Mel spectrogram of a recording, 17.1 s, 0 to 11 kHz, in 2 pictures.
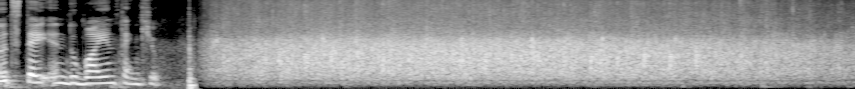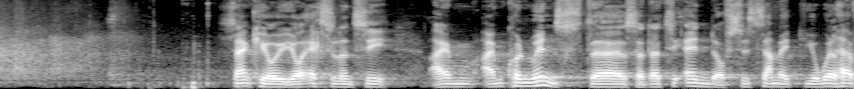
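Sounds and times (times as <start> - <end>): audience applauding: 2.0 - 10.0.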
